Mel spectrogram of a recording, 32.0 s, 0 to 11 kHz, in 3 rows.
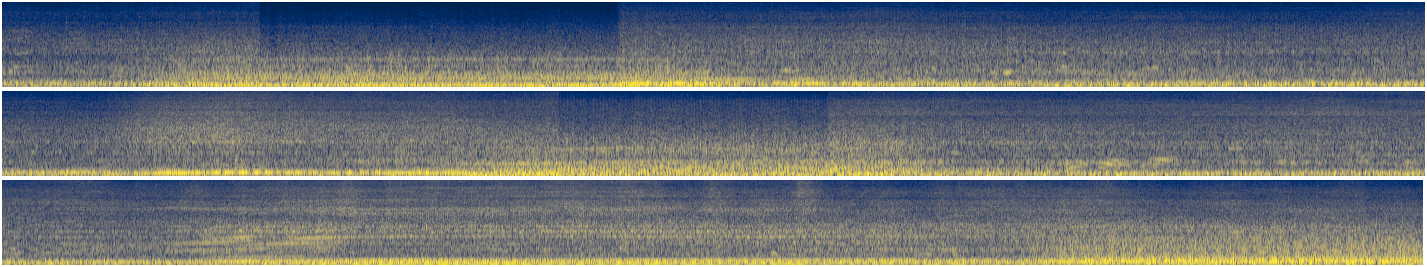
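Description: Aerolite 103 ultralight's engine and propeller running, the pitch rising and falling with throttle changes, then climbing to a steady higher pitch about 23 seconds in.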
